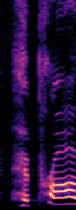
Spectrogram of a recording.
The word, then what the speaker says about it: HYPROV: Edo Center um and the show is called hip prove am I pronouncing that right yeah well done what is hip Prof so the name of the show is hiprov the tagline is improv under hypnosis I'm the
